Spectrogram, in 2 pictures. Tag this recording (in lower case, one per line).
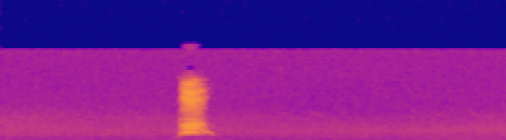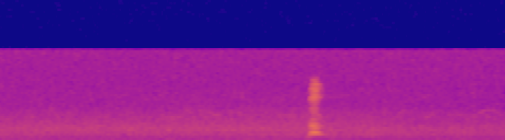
fox barking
